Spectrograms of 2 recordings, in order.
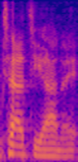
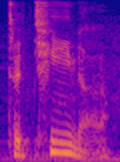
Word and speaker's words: Tatina: Okay, she's and I've been saying Tatiana. It's Tatina. I've been mispronouncing it.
